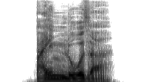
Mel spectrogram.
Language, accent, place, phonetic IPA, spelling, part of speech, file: German, Germany, Berlin, [ˈbaɪ̯nˌloːzɐ], beinloser, adjective, De-beinloser.ogg
- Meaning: inflection of beinlos: 1. strong/mixed nominative masculine singular 2. strong genitive/dative feminine singular 3. strong genitive plural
